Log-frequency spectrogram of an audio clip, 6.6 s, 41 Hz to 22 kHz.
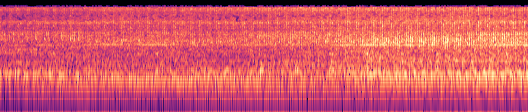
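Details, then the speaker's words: Citroen C5 2006, 1.8 petrol 125 hp, at idle: steady whirring hum from under the timing cover at the belt end; tensioner suspected, compressor bearing also hums, but the cause was the water pump bearing. "się pod osłoną rozrządu słychać hałas nito napinaczem to alternator wielka pompa wody"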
